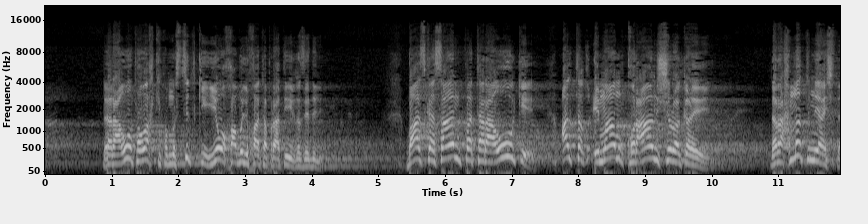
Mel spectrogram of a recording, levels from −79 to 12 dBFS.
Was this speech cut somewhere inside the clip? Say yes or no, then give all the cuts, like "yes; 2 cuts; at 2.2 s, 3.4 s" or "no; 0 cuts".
yes; 1 cut; at 0.9 s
